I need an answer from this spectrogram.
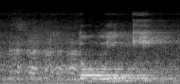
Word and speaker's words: Don Lynch: As pessoas até hoje não aprenderam a pronunciar o meu nome. Dom Lynch.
